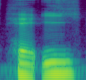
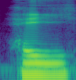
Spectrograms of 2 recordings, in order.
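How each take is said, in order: First: The final vowel is a separate extra syllable. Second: The final vowel glides into one syllable. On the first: The speaker calls it wrong. "You don't say hey e" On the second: The speaker calls it right. "you kind of curve that uh, e"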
